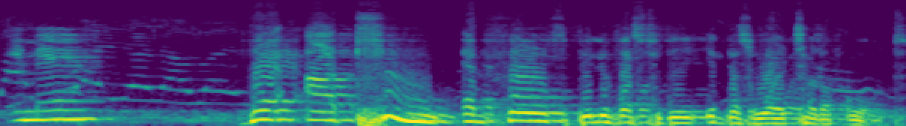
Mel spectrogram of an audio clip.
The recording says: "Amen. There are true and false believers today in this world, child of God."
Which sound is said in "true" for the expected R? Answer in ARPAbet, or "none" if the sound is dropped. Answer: none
